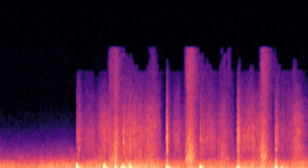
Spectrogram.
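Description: Footsteps fall softly on carpet.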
